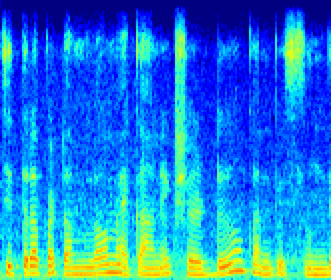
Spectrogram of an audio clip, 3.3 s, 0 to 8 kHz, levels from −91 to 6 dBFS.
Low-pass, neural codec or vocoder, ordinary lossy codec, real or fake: 7.2 kHz; none; Opus, 24 kbps; real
